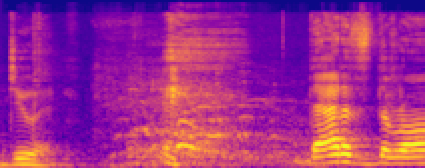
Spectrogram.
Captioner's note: audience laughing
